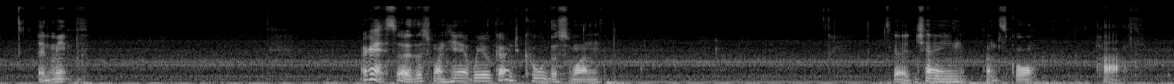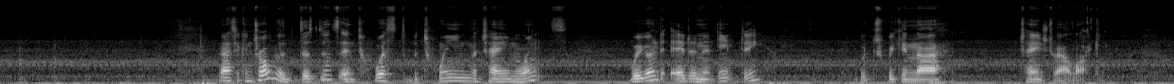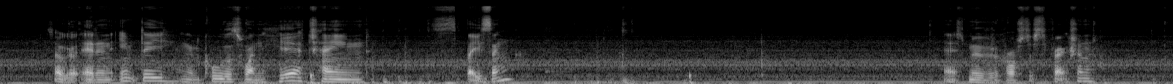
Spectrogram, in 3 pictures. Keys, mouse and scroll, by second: 3.3 Tab, 5.0 click, 6.0 click, 22.3 shift+a, 26.0 click, 31.5-32.9 scroll up 1, 32.9 click, 35.1 right click.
